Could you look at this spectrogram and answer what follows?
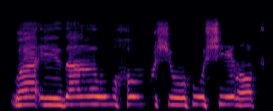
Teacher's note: Tak jangan lupa, tak sukun. Lalu roknya juga tafkhim.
